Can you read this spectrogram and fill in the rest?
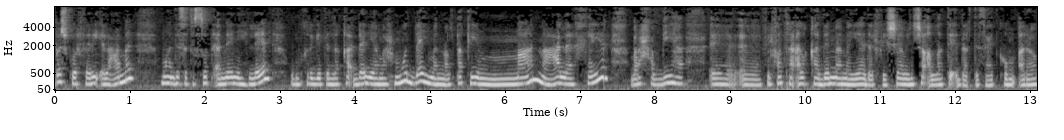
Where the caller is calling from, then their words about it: Mansoura, Dakahlia, Egypt; طبعا انا بسمعكم من المنصوره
